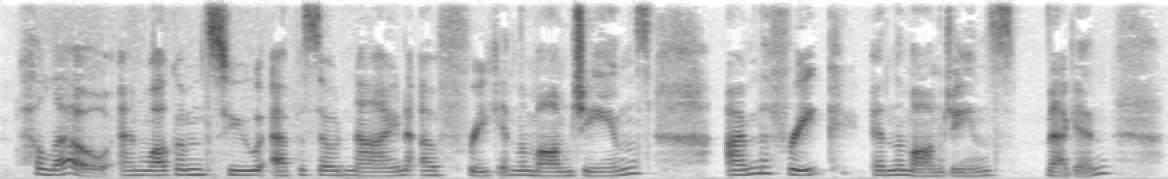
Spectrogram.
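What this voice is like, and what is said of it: Sick, congested, sniffly voice. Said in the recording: “my voice sounds kind of off. I've been sick ... don't mind the sniffles and, you know, maybe the occasional really gross like cough”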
